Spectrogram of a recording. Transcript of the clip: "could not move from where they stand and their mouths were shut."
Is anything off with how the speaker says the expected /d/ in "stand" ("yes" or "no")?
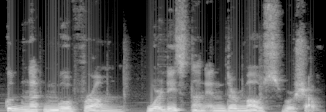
yes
